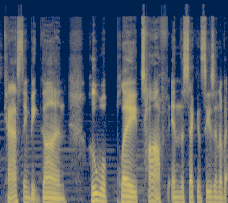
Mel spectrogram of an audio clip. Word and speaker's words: Toph: And they have this funny joke where there's this giant muscular man playing Toph, and he's like, "My name is Toph because it rhymes with tough."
